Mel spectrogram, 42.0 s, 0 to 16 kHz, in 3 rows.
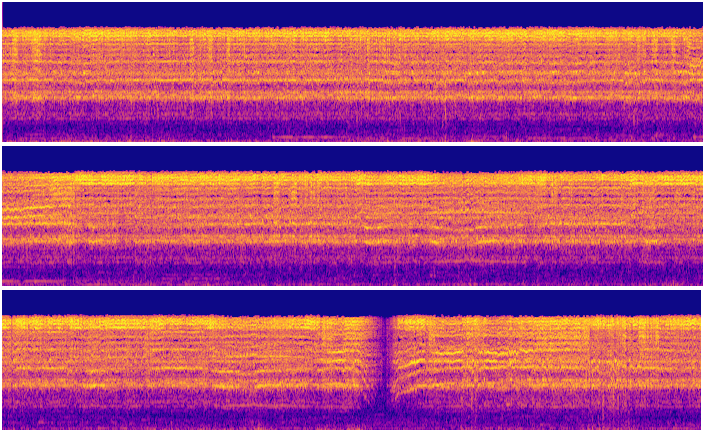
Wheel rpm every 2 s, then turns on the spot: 170, 170, 170, 170, 160, 160, 160, 160, 170, 170, 160, 160, 170, 170, 170, 170, 160, 70, 150, 170, 170.
none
